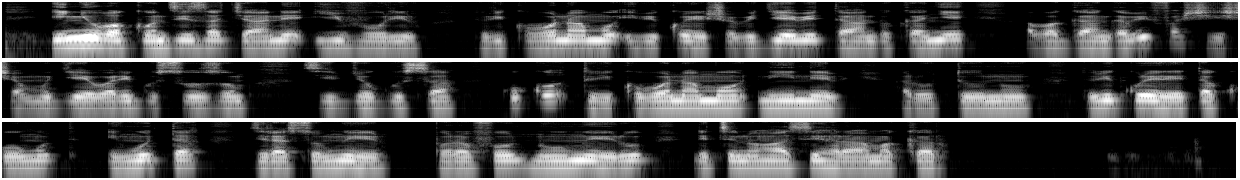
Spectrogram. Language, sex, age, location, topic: Kinyarwanda, male, 18-24, Huye, health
